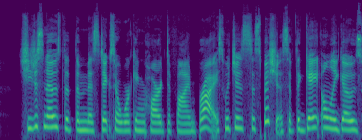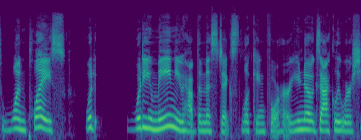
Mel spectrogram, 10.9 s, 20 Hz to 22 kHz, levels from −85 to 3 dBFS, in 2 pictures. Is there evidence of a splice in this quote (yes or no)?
yes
